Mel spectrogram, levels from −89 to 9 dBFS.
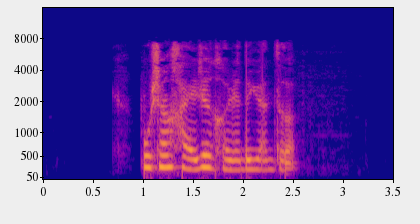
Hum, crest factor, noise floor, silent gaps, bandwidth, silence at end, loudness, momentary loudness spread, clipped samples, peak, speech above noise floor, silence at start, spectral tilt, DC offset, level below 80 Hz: none; 18 dB; -89 dBFS; none; 7.8 kHz; 0.95 s; -20 LUFS; 10 LU; under 0.1%; -4 dBFS; 70 dB; 1 s; -4 dB/octave; under 0.1%; -60 dBFS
